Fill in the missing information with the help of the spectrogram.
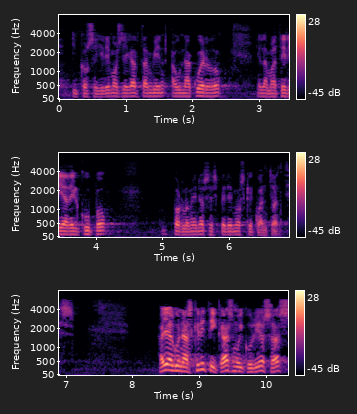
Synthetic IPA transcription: iko̞nse̞ɣ̞iɾe̞mo̞zʝe̞ɣ̞aɾt̪ambje̞naunakwe̞ɾðo̞e̞nlamat̪e̞ɾjaðe̞lkupo̞ | po̞ɾlo̞mẽ̞no̞se̞spe̞ɾe̞mo̞ske̞kwant̪oa̰nt̪e̥s | ajalɣunaskɾit̪ikazmujkuɾjo̞sas

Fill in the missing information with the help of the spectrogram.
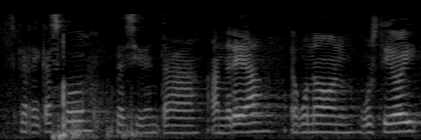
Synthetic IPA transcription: eske̞rikasko̞pɾe̞siðe̞nt̪aːnd̪ɾe̞ae̞ɣ̞unoŋɡust̪io̞j

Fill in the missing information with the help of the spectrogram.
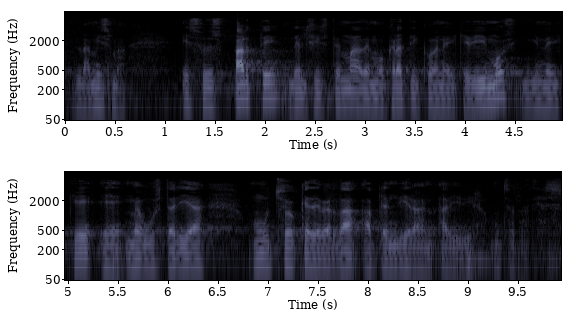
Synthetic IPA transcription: lamizma | e̞so̞e̞spaɾt̪e̞ðe̞lsist̪e̞mað̞e̞mo̞kɾat̪iko̞e̞ne̞lke̞βiimo̞sie̞ne̞lke̞me̞ɣ̞ust̪aɾia | mut͡ʃo̞ke̞ð̞e̞β̞e̞ɾðaʔapɾe̞nd̪je̞ɾana̰β̞ḭβ̞ḭɾmut͡ʃazɣɾaθjas

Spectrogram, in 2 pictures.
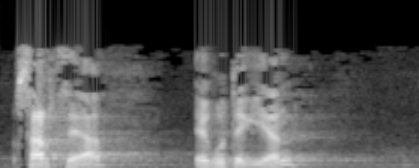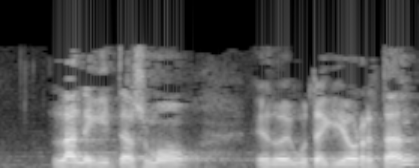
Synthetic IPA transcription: saɾt͡se̞a | e̞ɣut̪e̞ɣian | lane̞ɣ̞it̪azmo̞ | e̞ðo̞e̞ɣut̪e̞ɣio̞re̞t̪an

